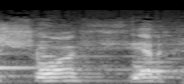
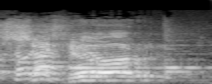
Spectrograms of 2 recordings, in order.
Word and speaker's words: шофёр: Шор или шофер водитель когда мы на машине Летим во весь опор то нас везёт не шофер А нас везёт шофёр шофёр он любит дело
